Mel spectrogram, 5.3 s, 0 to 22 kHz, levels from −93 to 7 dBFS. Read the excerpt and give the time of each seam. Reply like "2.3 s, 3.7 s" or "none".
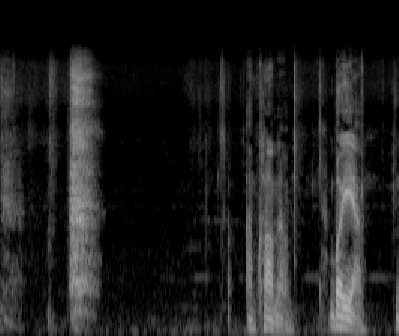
none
